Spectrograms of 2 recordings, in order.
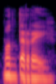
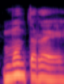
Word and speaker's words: Monterrey: Monterrey. Monterrey. Yeah, you got it. Monterrey.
